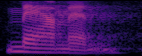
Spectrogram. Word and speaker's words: mammon: Older translations of this text, and maybe this is a familiar phrase for some of you, you cannot serve both God, and I know I'm going to be corrected if I say this word wrong, mammon. Did I say it right, Jane? Okay, good.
